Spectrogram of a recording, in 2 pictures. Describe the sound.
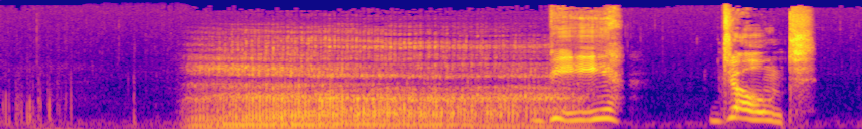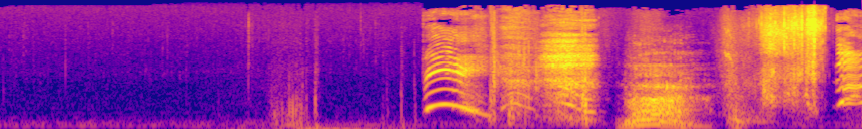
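A wolf lets out a loud, rough, drawn-out roar for about two seconds, followed by people speaking in short, urgent bursts.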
